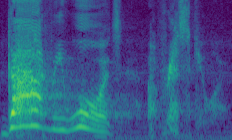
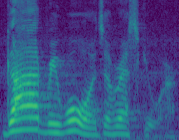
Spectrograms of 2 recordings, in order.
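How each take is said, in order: First: Whisper. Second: Said in the usual way. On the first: Shown as a demonstration. Preacher repeating his point to the congregation, whispered slowly. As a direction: repeat it in a slow breathy whisper.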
